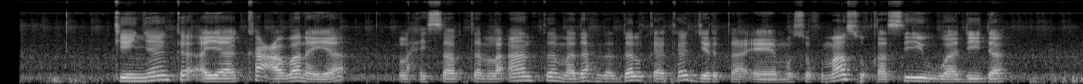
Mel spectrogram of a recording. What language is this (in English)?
Somali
